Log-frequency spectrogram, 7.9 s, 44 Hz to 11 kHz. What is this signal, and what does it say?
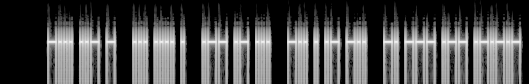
Morse code, heard as a keyed tone, about 30 wpm, 700 Hz. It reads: BUT SHE WAS DEAD NOW.
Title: Sentences from Top 1500 Words 30wpm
